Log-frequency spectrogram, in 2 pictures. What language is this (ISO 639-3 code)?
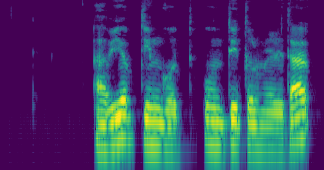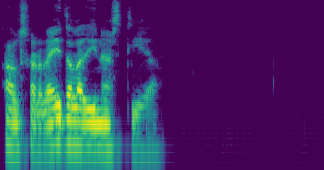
cat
